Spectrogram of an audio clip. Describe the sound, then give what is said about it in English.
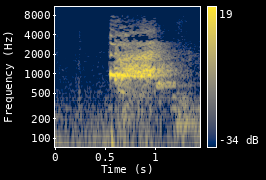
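A single sudden sneeze bursts out loud after a quiet moment, sharp at the start and trailing off over about half a second, with no talking around it. “Bless you, eh? Thank you,”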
